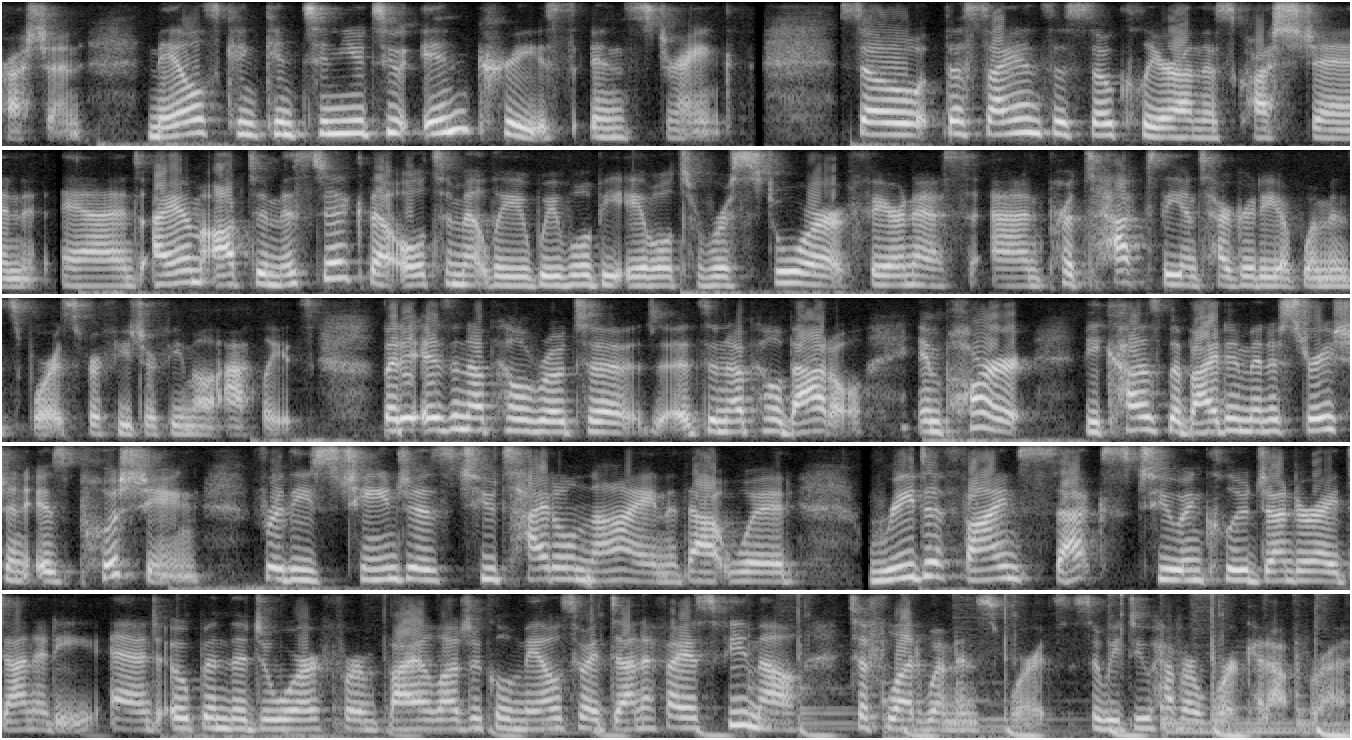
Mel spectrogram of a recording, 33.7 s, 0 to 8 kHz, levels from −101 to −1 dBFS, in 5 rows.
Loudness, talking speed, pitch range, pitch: -19 LUFS, 175 wpm, 190-240 Hz, 210 Hz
